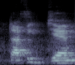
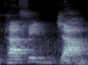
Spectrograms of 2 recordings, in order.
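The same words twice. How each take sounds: First: "জ্যাম" in "traffic জ্যাম" with a front "æ"; jam with "æ". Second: "জাম" in "traffic জাম" with an open "ah"; jam with "ah". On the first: Teacher cites the rejected form, "জ্যাম" with "æ". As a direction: say "traffic জ্যাম" with the vowel of "cat". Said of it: "traffic জ্যাম কেউ বলে না". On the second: Teacher gives the taught form, "জাম" with "ah". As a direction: say "traffic জাম" with "ah" in the last word. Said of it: "আ sound হচ্ছে". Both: Shown as a demonstration.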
